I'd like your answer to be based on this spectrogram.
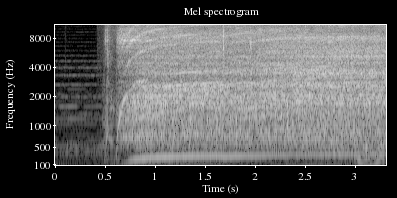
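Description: An electric 5-speed hand mixer switched on, a loud, close, steady motor whine that rises quickly in pitch and then holds constant.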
